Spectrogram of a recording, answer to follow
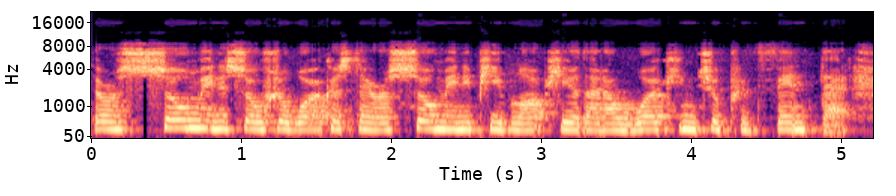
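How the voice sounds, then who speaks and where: A woman with a Danish accent, fairly high in pitch, at a moderate pace over noticeable background noise. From Denmark. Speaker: online educator / futurist channel host. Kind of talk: monologue talk to camera. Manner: halting, frequent repetitions.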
